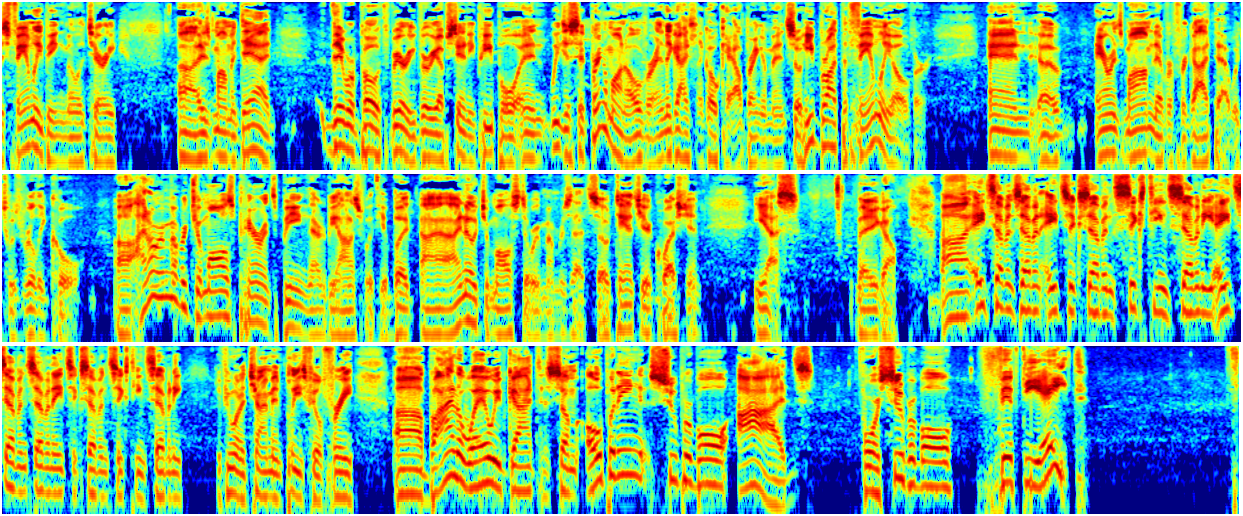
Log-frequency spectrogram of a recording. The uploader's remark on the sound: Live From Radio Row At Super Bowl 57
